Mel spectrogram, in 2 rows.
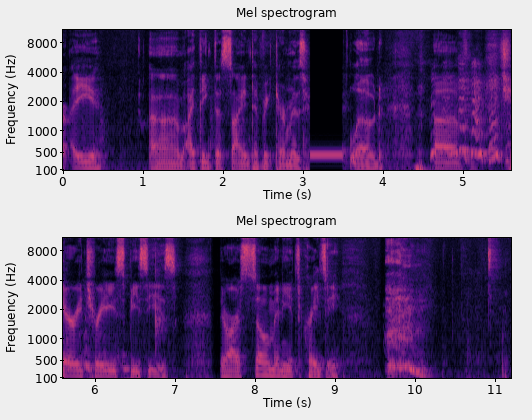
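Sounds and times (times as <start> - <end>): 
speech: 0.0 - 10.2
laughter: 3.9 - 7.1
hacking cough: 9.6 - 10.3
throat clearing: 9.6 - 10.3.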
